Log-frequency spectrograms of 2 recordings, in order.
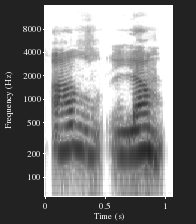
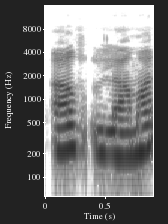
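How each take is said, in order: First: अज़लम ending on a silent closed m; अज़लम with no vowel after the m; stopped on a sukoon. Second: अज़लमा ending on a short open a; अज़लमा with the final vowel voiced; wrong way, final a. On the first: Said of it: "आखिरी हर्फ को साकिन कर देंगे". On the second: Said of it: "अज़लमा नहीं". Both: Shown as a demonstration.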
